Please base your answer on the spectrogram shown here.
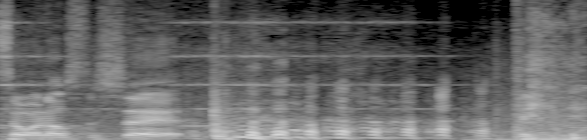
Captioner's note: all laughing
